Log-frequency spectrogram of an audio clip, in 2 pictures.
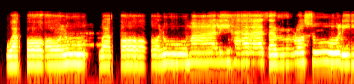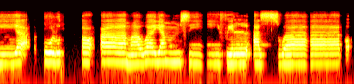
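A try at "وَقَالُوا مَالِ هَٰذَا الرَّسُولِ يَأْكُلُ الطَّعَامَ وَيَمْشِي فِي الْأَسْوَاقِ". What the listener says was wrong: Cuman ininya tadi hadzal. Hazar rasuli linya tadi kepanjangan li. Wa qaluma li hazar rasuli ya kul.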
